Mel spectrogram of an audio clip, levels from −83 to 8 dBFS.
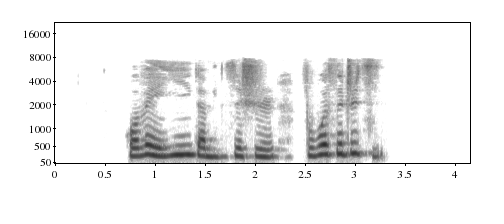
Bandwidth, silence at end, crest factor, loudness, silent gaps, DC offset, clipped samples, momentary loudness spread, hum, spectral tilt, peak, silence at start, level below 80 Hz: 8 kHz; 0.9 s; 18 dB; -19 LUFS; 2.41-2.46 s; under 0.1%; under 0.1%; 12 LU; none; -4.5 dB/octave; -2 dBFS; 0.75 s; -64 dBFS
